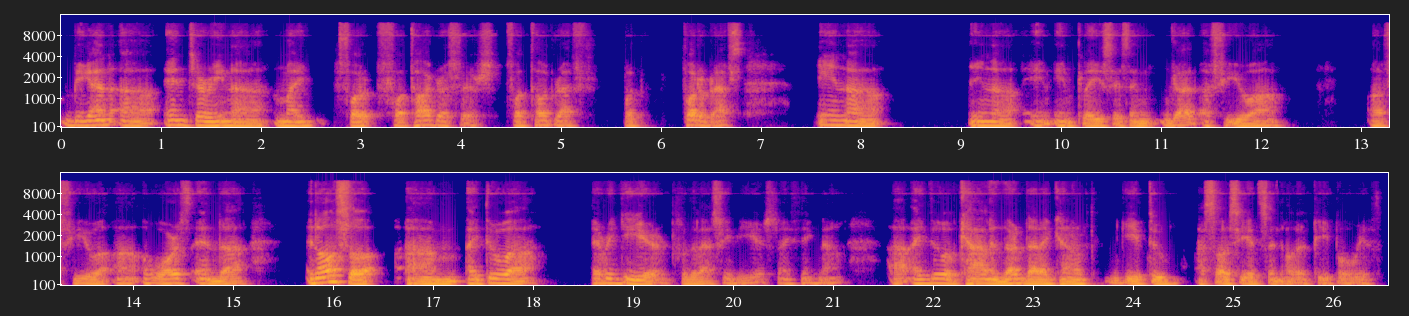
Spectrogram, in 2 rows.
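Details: Aphasia after a stroke in March 2020 in an adult male bilingual speaker, a non-native English speaker.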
